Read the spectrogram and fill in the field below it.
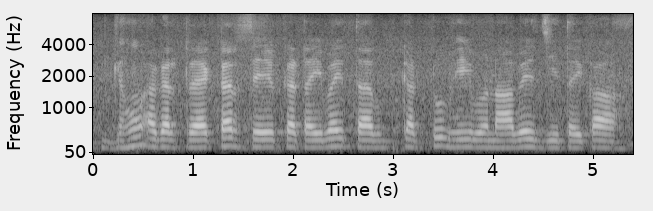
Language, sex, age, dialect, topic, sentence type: Magahi, male, 25-30, Central/Standard, agriculture, question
